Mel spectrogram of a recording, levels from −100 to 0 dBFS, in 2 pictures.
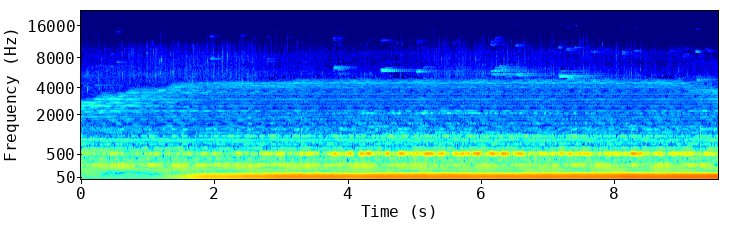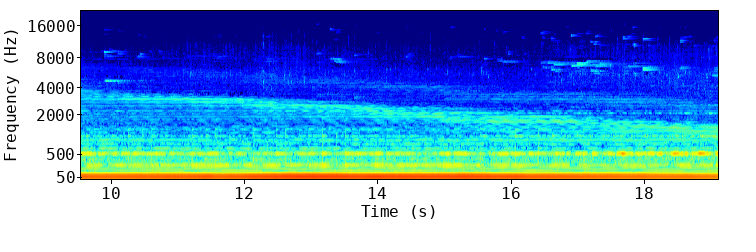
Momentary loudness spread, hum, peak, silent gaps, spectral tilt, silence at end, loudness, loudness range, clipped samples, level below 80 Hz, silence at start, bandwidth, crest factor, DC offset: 13 LU; none; -14 dBFS; none; -9 dB/octave; 0 s; -26 LUFS; 8 LU; under 0.1%; -24 dBFS; 0 s; 4.8 kHz; 8 dB; under 0.1%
